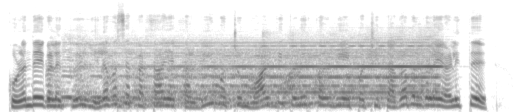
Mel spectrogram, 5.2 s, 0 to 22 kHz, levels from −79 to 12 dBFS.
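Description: From 0.45 s to 4.75 s there is feedback howl. The sound loops from a loudspeaker back into a microphone, gaining level each trip. It narrows to a tone near 2 kHz, with the loop repeating roughly every 0.3 s, and peaks about as loud as the speech.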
